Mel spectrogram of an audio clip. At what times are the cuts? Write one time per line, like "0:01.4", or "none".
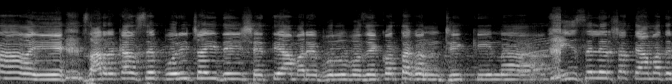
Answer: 0:05.6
